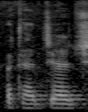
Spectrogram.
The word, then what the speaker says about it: Buttigieg: You've got Pete Buttigieg, who's just awful. – That's good. You actually nailed it. The pronunciation.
